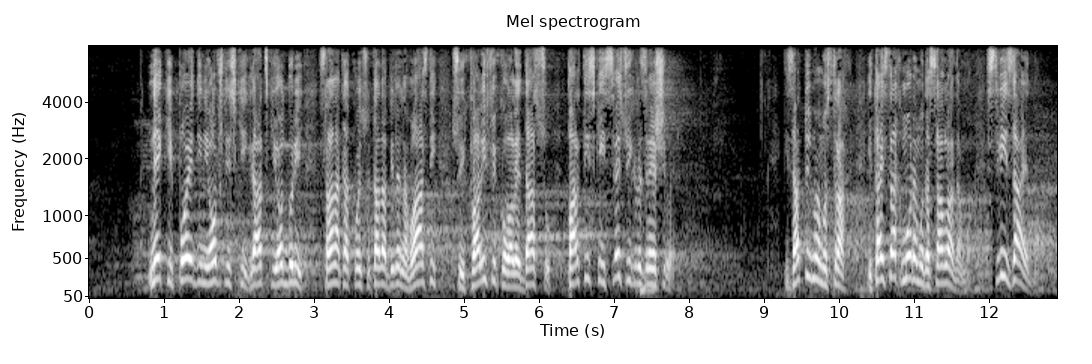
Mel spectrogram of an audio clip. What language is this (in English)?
Serbian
